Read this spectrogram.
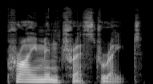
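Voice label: "prime interest rate", British English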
